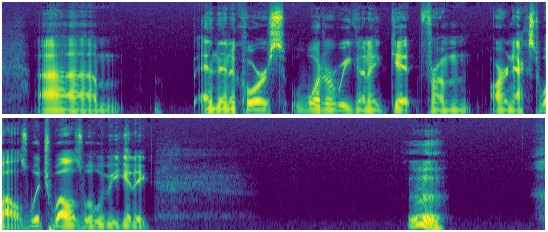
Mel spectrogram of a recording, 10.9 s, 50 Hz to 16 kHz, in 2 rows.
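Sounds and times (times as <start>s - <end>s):
speech: 0.4s - 7.2s, 9.5s - 9.9s
person yawning: 9.5s - 10.0s.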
